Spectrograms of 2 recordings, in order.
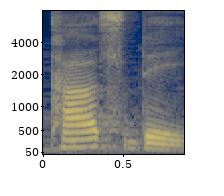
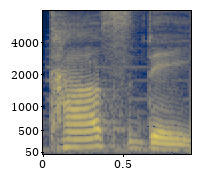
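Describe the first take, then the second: No difference in how they are said.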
